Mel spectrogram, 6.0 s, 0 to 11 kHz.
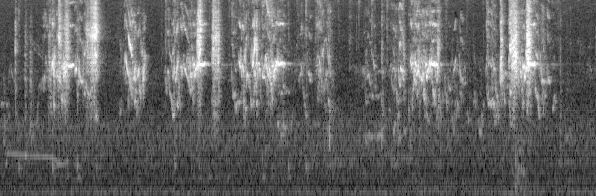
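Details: Budgerigars, Texas, USA, recorded 2025: rhythmic scratchy chirps roughly every second, mixed with short squeaky notes and a soft low whistle at the start.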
